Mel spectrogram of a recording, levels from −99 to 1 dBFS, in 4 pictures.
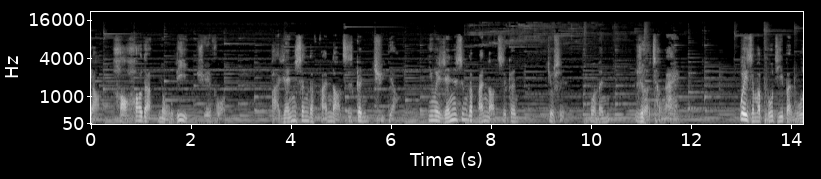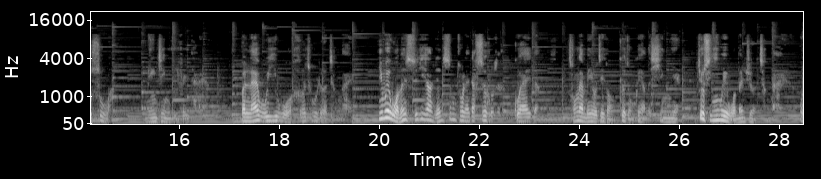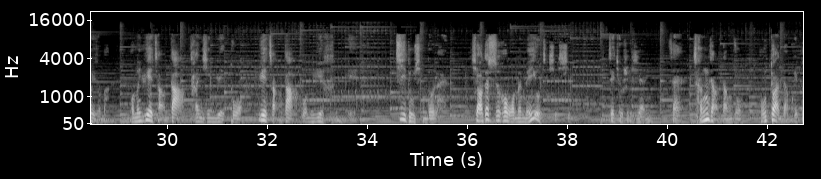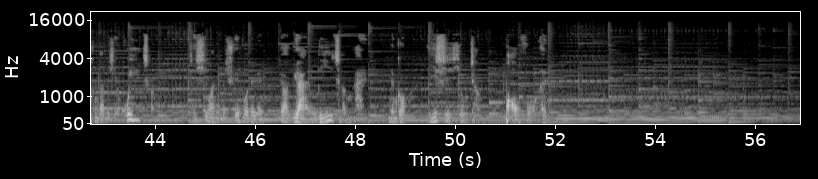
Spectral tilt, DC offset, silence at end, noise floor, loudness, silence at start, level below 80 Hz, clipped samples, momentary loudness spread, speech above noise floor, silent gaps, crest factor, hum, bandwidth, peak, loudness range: -5 dB/octave; under 0.1%; 0.15 s; -52 dBFS; -28 LUFS; 0 s; -68 dBFS; under 0.1%; 20 LU; 24 dB; none; 24 dB; none; 15 kHz; -4 dBFS; 10 LU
